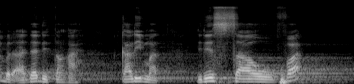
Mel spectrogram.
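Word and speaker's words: سوف: Jadi saufa dibacanya pendek karena ini adalah haraf lin. Saufa. Nah, untuk pelafalan huruf fa juga jangan sampai tertukar, bukan saupa, tapi yang tepat adalah saufa.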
